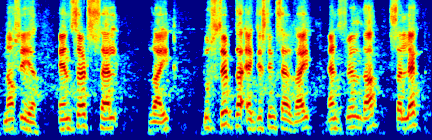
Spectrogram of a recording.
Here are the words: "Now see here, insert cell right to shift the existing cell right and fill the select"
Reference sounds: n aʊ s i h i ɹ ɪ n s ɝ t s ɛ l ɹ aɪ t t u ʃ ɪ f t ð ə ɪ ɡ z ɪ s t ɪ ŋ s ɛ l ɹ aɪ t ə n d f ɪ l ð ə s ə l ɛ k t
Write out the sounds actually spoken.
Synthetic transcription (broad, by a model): n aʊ s i h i ɹ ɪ n s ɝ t s ɛ l ɹ aɪ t t u s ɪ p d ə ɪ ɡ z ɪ s t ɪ ŋ s ɛ l ɹ aɪ t ə n d f ɪ l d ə s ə l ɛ k t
